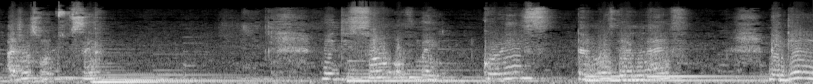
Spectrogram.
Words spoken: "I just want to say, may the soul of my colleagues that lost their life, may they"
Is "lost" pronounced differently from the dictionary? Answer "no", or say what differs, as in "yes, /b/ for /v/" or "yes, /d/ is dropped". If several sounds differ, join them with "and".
yes, /w/ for /l/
